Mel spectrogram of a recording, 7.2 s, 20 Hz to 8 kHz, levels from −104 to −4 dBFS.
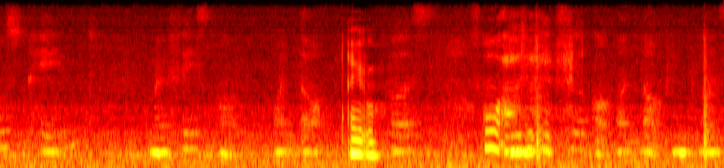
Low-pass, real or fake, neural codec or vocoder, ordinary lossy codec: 7.2 kHz; fake; autoencoder, 48 kHz, 128 numbers a frame, DAC-VAE, trained on Japanese speech; none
